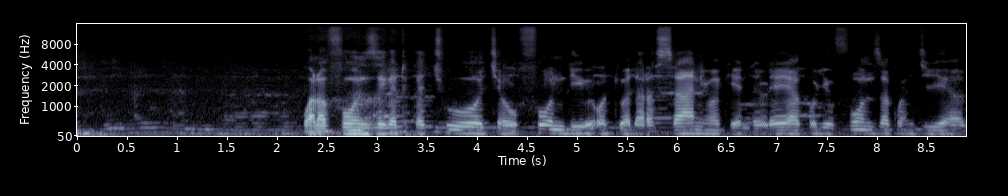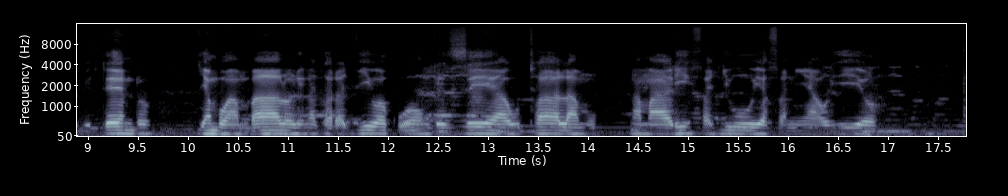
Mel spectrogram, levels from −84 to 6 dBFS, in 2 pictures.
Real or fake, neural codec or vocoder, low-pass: fake; autoencoder, 48 kHz, 128 numbers a frame, DAC-VAE, trained on Japanese speech; 14.4 kHz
